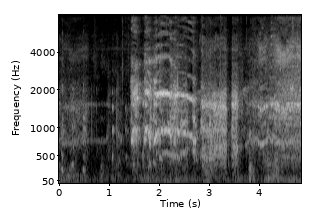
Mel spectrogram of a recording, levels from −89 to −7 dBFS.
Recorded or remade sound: remade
